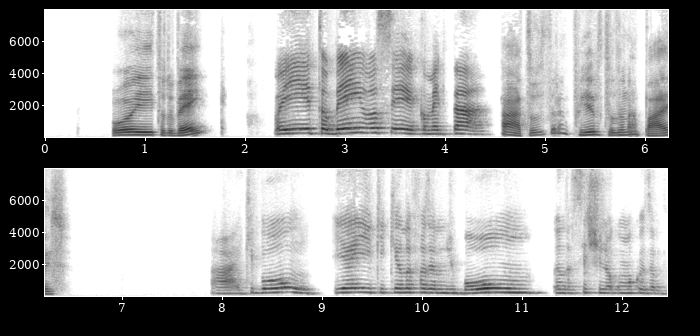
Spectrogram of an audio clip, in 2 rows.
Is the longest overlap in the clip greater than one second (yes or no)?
no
